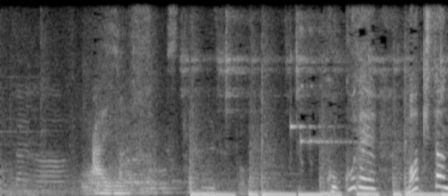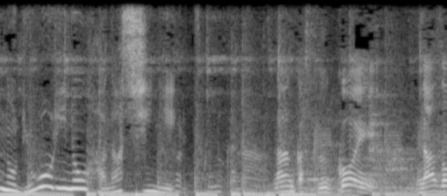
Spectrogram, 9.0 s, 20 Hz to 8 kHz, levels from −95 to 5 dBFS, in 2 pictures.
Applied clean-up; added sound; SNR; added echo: none; none; none; none.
